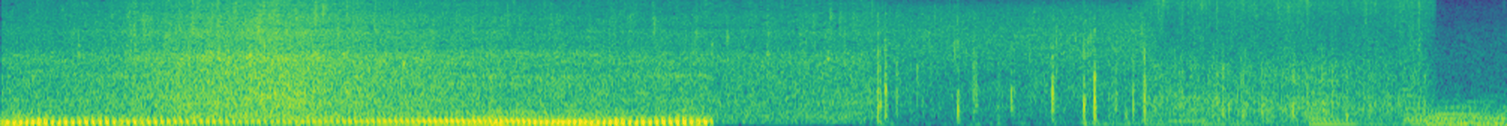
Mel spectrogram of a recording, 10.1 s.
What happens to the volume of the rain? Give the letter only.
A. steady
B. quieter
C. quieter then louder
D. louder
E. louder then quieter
B.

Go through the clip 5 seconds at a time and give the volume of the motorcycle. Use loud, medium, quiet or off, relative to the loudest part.
loud, off.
